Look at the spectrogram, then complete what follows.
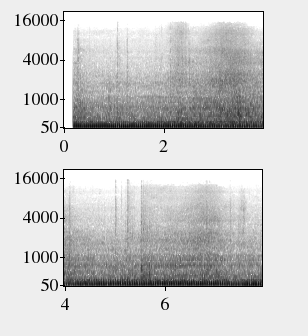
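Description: Motorcycle engine running steadily at cruising speed, a constant low drone, with wind and road rush. A rushing swell in the middle as a dump truck passes in the other lane.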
